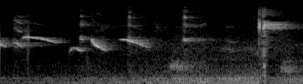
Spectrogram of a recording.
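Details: Green-winged saltator, sung to excite cold captive birds before tournaments: three separate downslurred whistles spaced about half a second apart, followed by a short high sharp note, over quiet hum.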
